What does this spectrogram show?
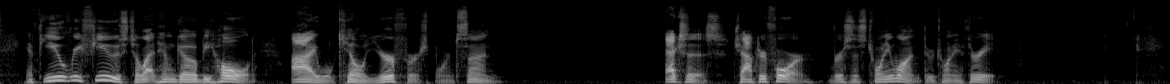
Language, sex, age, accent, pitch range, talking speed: English, male, 30-49, American, 105-130 Hz, 110 wpm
